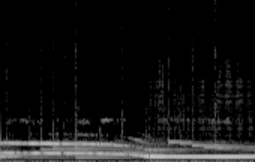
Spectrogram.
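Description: A long, drawn-out animal howl rises and wavers in sustained tones, dipping in pitch midway and carrying on steadily, sounding somewhat distant with no voices present.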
